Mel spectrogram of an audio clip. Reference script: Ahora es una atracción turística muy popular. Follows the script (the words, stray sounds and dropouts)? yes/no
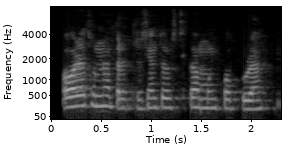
yes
